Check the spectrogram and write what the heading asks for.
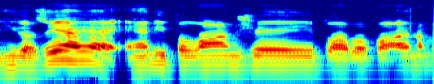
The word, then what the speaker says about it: Belanger: How do you say your last name?" And he goes, "Belanger." And I was like, "Dude, I'm sorry, I've been butchering your last name this whole episode." He goes, "You're American. It's okay." He's Canadian. So he's like, "That's how Americans say it. It's not a big deal to me."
